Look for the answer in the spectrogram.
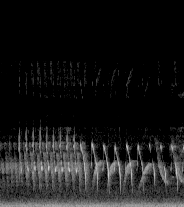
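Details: White-headed munia chirping, used to stimulate captive birds to sing: a long run of rapid, thin, high downslurred chirps, several per second, with softer low background rumble throughout.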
